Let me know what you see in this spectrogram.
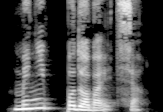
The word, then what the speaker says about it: мені подобається: Мені подобається. I like. Let's try to drill the pronunciation. Me ні. По, до, ба, є, ця. Мені подобається. Мені подобається.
